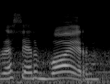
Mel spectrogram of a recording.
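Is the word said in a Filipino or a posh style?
Filipino. It is said in a Filipino accent, strong R. "Filipino style, ... Yung R talagang ma-pronounce"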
